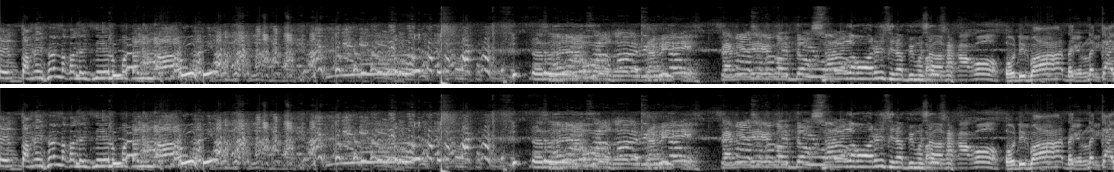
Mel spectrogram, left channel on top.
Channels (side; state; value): both; identical; correlation 1.00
